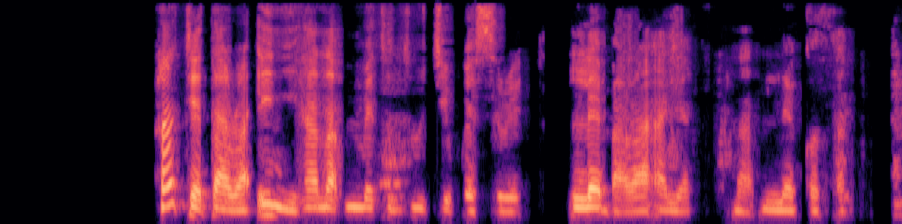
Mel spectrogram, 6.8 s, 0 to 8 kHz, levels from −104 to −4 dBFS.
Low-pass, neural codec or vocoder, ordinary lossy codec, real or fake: 7.2 kHz; none; AAC, 32 kbps; real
